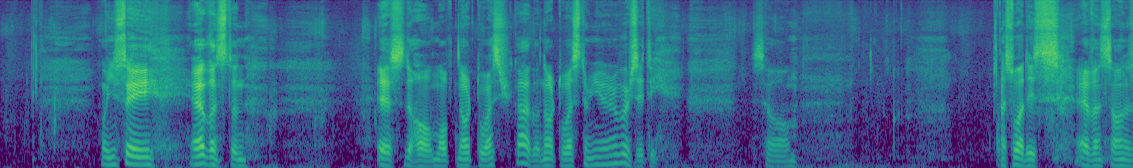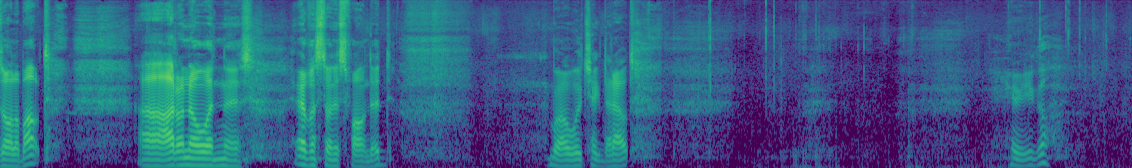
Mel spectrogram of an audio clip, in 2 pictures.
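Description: A middle-aged man talks calmly, close up, in pauses.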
